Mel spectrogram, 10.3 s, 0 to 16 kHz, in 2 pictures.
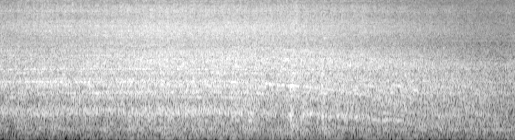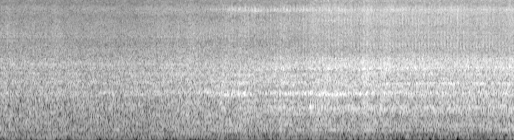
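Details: First test run of the gearbox on the rebuilt machine Pearl, on power with a temporary clutch-brake lever, in top speed at about 1794: smooth even whir with no gear whine, clatter or rhythm change, and no noisy gear found; normal running.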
